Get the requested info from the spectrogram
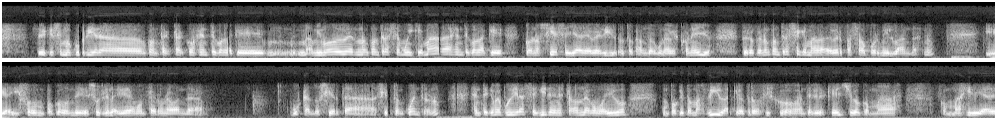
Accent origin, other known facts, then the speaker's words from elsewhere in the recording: Las Palmas de Gran Canaria, Canary Islands, Spain; moved away as an adult; now in Tenerife, Spain; yo llevo como 30 años viviendo en Tenerife, pero nací en Las Palmas de Gran Canaria.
